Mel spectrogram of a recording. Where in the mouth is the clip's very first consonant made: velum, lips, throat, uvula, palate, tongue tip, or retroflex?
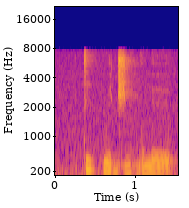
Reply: tongue tip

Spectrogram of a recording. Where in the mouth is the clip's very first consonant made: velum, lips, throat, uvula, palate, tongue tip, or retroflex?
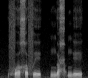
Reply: lips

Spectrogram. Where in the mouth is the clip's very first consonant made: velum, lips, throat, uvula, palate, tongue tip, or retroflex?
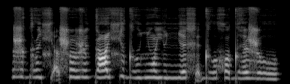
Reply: retroflex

